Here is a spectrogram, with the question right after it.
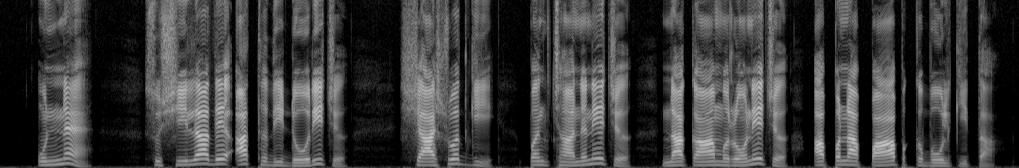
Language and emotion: Dogri, neutral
